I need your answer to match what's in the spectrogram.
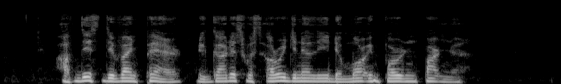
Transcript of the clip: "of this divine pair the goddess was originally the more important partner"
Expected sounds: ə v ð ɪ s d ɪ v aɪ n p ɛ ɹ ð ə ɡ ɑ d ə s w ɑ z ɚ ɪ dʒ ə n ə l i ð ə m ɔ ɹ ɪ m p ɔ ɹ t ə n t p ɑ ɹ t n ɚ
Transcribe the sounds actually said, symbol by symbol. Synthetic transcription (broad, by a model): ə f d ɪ s d ɪ v aɪ n p ɛ ɹ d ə ɡ ɑ d ə s w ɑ s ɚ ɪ dʒ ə n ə l i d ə m ɔ ɹ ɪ m p ɔ ɹ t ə n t p ɑ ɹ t n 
